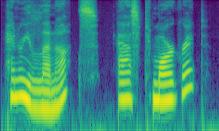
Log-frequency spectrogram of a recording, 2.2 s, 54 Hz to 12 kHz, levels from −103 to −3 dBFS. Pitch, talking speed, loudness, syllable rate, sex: 200 Hz, 110 wpm, -15 LUFS, 4.9 syllables/s, female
